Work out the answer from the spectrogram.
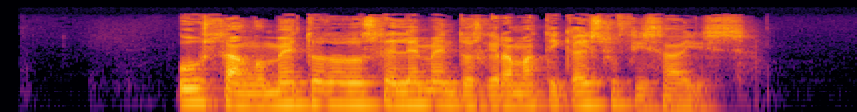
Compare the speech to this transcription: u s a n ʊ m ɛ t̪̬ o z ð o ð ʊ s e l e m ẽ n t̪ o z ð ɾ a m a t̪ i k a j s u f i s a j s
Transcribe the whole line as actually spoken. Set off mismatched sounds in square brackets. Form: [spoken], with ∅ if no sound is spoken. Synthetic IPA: u s a [ŋ] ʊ m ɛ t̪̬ o [∅] ð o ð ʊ s e l e m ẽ n t̪ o z [ɣ] ɾ a m a t̪ i k a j s u f i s a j s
